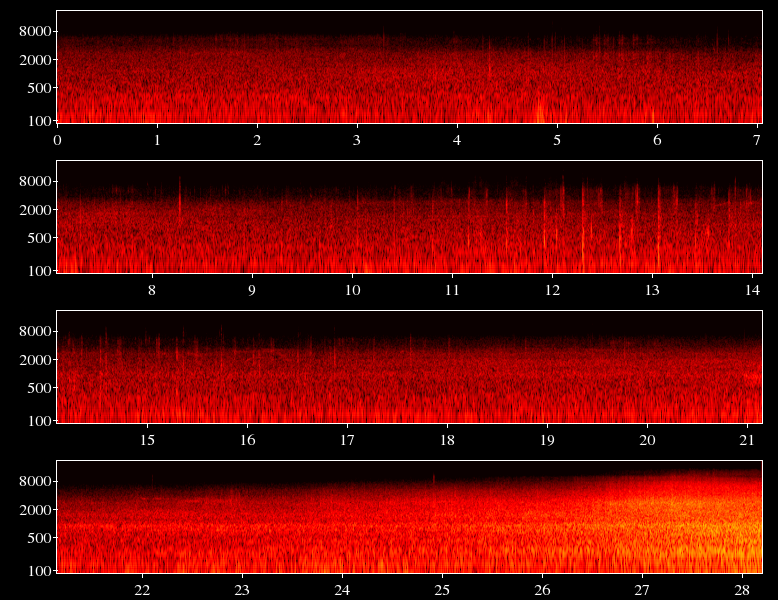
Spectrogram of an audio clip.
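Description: Light rain patters steadily on wet ground outdoors.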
